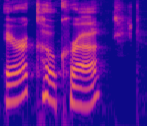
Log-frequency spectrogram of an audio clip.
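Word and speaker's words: Aarakocra: well excuse me i'm an era cochran it's pronounced era cocra oh here we go again era cochrane yes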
